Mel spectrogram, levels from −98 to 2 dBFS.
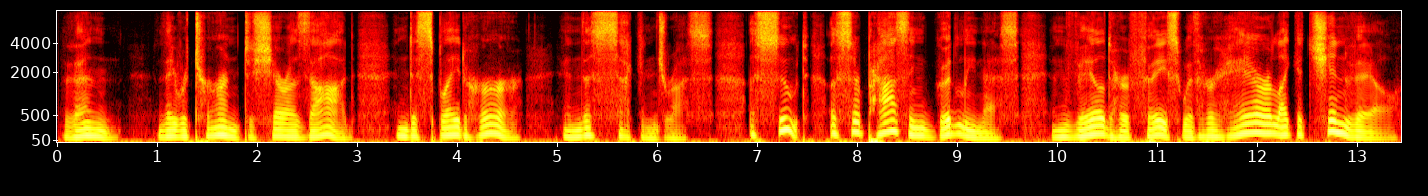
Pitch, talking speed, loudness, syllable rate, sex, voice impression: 110 Hz, 125 wpm, -18 LUFS, 3.5 syllables/s, male, masculine, adult-like, tensed, powerful, bright, soft, slightly raspy, intellectual, calm, friendly, reassuring, slightly wild, lively, kind, slightly modest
